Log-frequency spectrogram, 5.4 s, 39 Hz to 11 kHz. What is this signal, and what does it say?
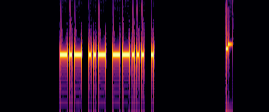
Morse code, heard as a keyed tone, about 25 wpm, 700 Hz. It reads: KU7E
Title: USA Call Signs - 8x Character Spacing - 25wpm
